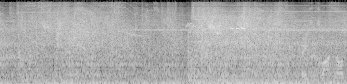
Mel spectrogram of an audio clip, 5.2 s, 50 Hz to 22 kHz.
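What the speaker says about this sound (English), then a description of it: "Borg vessel destroyed" A Borg vessel exploding in the Star Trek Legacy video game on Xbox 360, heard as a dense, continuous roaring boom with rumbling crackle that surges midway and stays loud throughout.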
